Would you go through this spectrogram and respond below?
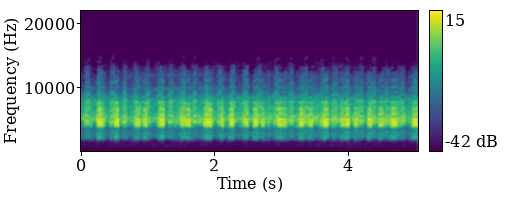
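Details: Midsummer cicada chorus from a pine forest in Greece, a harsh high buzzing that swells and dips in quick rhythmic pulses, continuous throughout with nothing else audible.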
